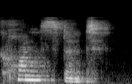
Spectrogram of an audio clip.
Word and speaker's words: constant: You can hear the o clearly in con. So this is a stressed syllable. And the a in tant becomes the schwa. So it's not tant, but tant. Constant. Stunt. Or tint. So I don't say constant, it's constant.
